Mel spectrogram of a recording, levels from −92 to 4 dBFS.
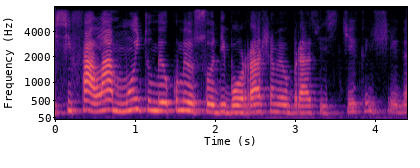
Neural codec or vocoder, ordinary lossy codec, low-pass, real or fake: none; none; 7.2 kHz; real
